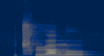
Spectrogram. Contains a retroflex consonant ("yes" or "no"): yes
